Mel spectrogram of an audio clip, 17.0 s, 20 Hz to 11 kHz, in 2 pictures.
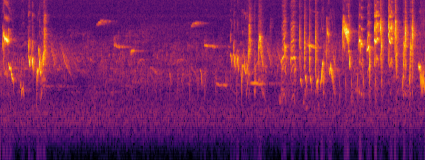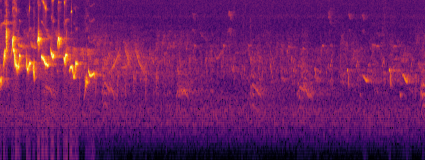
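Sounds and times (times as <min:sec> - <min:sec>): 
Eurasian blackcap Sylvia atricapilla singing: 0:04.7 - 0:10.4.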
